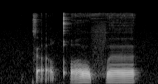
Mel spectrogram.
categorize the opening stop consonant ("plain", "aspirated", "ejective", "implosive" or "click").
plain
